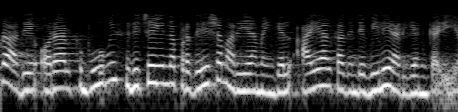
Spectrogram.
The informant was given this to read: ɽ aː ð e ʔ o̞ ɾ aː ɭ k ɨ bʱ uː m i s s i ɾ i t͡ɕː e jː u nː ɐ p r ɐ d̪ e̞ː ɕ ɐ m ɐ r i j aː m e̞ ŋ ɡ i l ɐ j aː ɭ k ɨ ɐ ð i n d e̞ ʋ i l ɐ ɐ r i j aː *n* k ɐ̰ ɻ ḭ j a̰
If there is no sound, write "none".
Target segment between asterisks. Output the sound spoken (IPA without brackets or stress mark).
n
